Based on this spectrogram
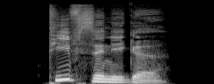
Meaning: inflection of tiefsinnig: 1. strong/mixed nominative/accusative feminine singular 2. strong nominative/accusative plural 3. weak nominative all-gender singular
- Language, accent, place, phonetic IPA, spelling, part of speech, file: German, Germany, Berlin, [ˈtiːfˌzɪnɪɡə], tiefsinnige, adjective, De-tiefsinnige.ogg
